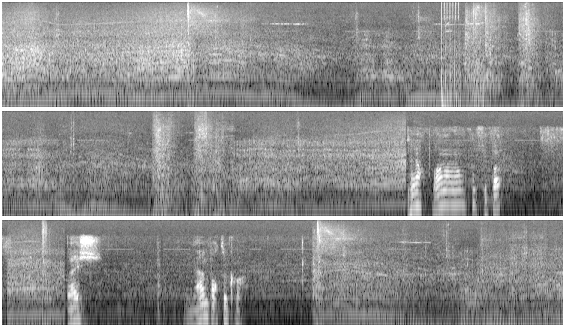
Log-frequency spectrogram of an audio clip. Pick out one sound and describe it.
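A car engine hums and revs as the car drives along.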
